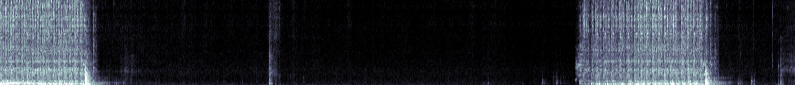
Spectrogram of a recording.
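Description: An industrial sewing machine stitches a headband seam in two close, loud bursts of rapid mechanical chatter, each lasting about two seconds, separated by a long quiet pause with a faint click.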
